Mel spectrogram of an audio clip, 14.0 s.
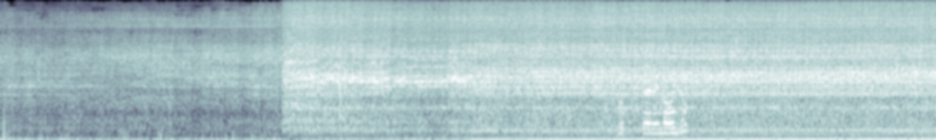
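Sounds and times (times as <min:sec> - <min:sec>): wind rumble on microphone: 0:00.0 - 0:04.3
motorcycle engine idling: 0:00.0 - 0:14.0.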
